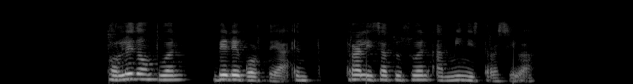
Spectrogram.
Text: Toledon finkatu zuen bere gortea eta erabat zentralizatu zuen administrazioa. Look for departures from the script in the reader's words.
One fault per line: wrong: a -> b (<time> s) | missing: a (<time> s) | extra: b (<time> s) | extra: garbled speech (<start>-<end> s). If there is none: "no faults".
missing: finkatu (1.5 s)
missing: eta erabat (2.9 s)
